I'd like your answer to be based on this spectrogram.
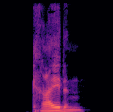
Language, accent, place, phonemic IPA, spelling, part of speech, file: German, Germany, Berlin, /ˈkʁaɪ̯dn̩/, kreiden, verb / adjective, De-kreiden.ogg
- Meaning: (verb) 1. to write with chalk 2. to draw with chalk 3. to chalk (the cue); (adjective) chalk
